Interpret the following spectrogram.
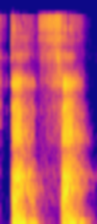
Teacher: kalau yang C itu lidah itu berada di dua antara gigi atas sama gigi bawah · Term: huruf sa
